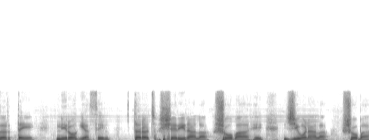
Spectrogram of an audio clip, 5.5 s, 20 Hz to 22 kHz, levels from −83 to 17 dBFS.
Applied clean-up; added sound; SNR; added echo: neural separator model SepFormer DNS4.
